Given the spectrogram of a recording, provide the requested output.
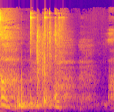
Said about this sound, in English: Virat couldn't take it anymore. He picked up the dice pieces and threw them at Yudhishthir.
